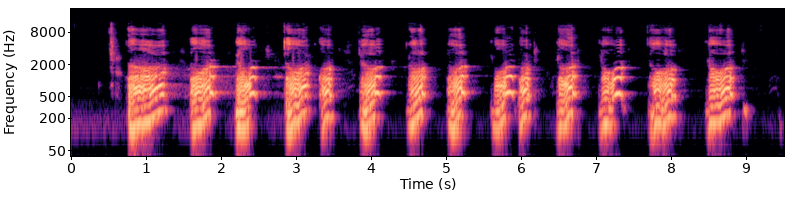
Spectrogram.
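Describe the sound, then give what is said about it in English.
A person in a hotel room imitates a Canada goose, giving a loud series of about a dozen nasal honks in a quick, steady rhythm with no other talking. “So the goose call. Give us the goose call.”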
